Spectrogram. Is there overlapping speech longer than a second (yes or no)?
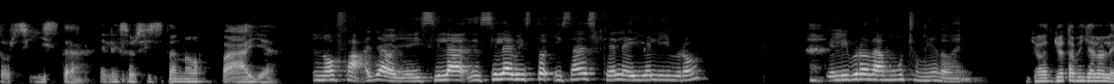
no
